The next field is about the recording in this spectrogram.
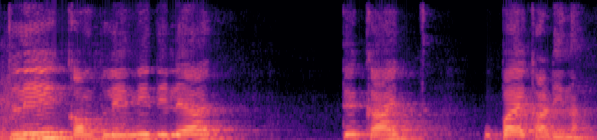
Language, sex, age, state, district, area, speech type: Goan Konkani, female, 30-45, Goa, Murmgao, rural, spontaneous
